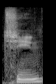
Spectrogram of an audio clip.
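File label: "chin", Cantonese, mid rising tone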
